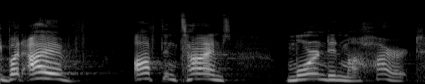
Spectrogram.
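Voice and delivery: ordinary delivery

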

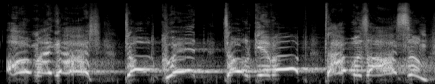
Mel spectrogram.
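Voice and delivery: very high, loud, excited cheering shout; cheering yell. Retold or imitated. Girl on the ski lift cheering on a fallen skier, high excited yell. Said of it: "She's yelling from the lift above".

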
